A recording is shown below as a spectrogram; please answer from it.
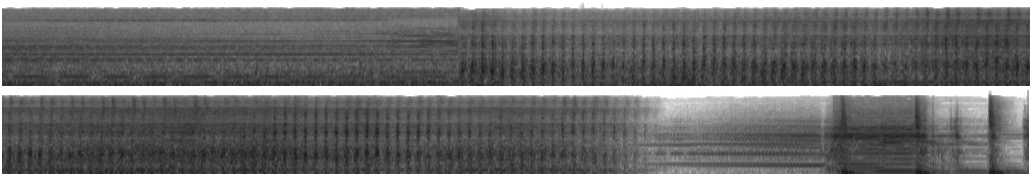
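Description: Helicopter engine and rotor noise: a steady whine at first, then an even rush of rotor wash and wind on the microphone that cuts off about eight seconds in. Near the end a strummed guitar track with a steady beat starts.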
